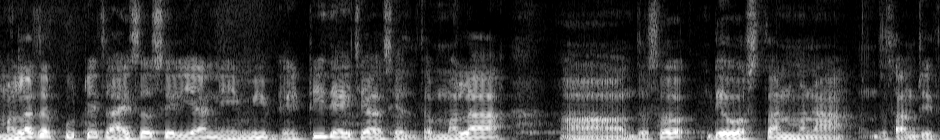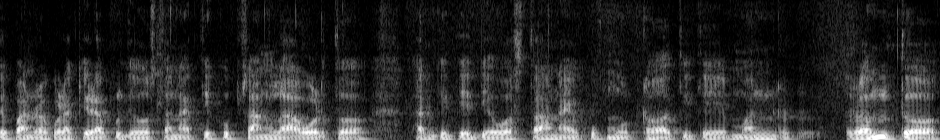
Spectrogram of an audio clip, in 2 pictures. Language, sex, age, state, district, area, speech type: Marathi, male, 45-60, Maharashtra, Yavatmal, urban, spontaneous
